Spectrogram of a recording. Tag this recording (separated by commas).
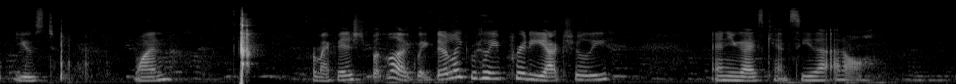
inside a small room, Speech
